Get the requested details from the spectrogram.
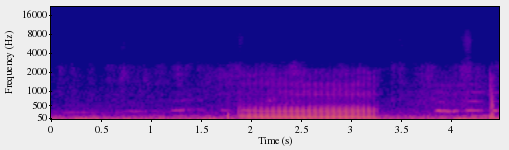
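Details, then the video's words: English Bulldog lets out one gravelly, buzzing snore of just over a second, framed by softer nasal breathing and a few faint snuffles. "Bulldog inglés roncando"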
